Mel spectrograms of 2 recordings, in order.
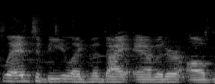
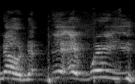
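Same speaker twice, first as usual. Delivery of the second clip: very high, raised, beleaguered, harried cry; 13 semitones higher, 6 dB louder than usual. Voicing a character running after someone: beleaguered Bert voice. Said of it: "a very beleaguered Bert running after".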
